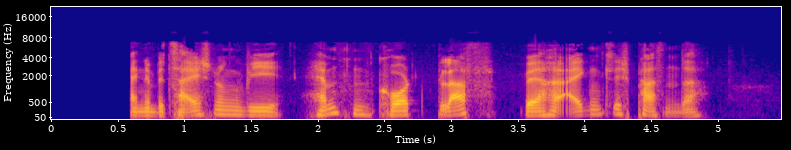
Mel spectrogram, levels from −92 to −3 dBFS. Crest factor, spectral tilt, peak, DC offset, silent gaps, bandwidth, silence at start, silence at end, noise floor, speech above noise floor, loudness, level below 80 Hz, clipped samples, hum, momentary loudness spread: 22 dB; -5.5 dB/octave; 0 dBFS; under 0.1%; none; 7.2 kHz; 0.6 s; 0.6 s; -62 dBFS; 42 dB; -21 LUFS; -50 dBFS; under 0.1%; none; 10 LU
